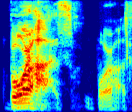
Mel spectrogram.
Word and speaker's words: Borjas: Borjas. Like an H.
